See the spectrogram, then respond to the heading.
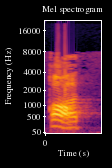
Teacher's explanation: some heaviness on the letter قاف because it is a مفخم letter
